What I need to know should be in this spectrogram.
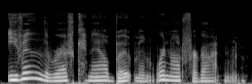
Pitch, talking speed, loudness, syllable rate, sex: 180 Hz, 190 wpm, -16 LUFS, 6.0 syllables/s, female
